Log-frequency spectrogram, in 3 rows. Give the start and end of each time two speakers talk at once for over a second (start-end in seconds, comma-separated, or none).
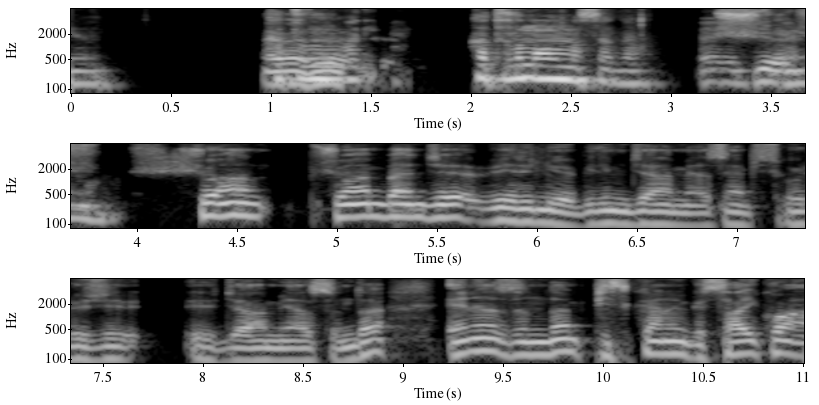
none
